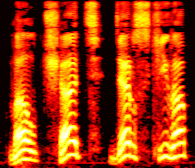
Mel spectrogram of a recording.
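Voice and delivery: high, slow commanding yell; a young prince screaming at a slave; furious shout. A narrator's reading. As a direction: bark the order from high up. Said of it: "закричал Эрнак".

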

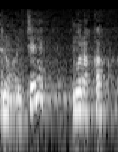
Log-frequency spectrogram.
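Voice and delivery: normal talking voice

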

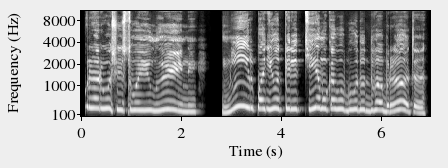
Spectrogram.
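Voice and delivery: mock sepulchral voice, slow; hammed-up spooky prophecy voice; oracle. A narrator's reading. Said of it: "дурашливо загробным голосом".

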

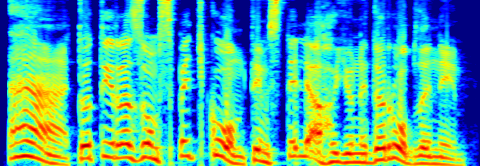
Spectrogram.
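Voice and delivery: high, scornful outburst; indignant maternal yell; mother shouting. A narrator's reading. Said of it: "кричала мати".

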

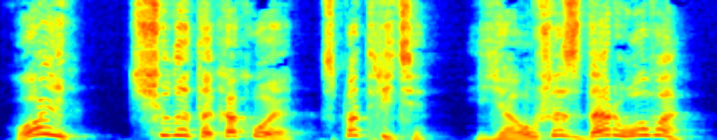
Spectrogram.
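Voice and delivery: put-on high squealing girl voice; giddy party girl. A narrator's reading. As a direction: squeal with sudden joy. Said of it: "Взвизгнула девчонка".

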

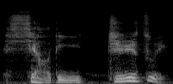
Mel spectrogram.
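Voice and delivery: soft, slow, cowed admission; timid. A narrator's reading. Bei Wang admits guilt to Dong Wang, timidly. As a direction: shrink into a near whisper, meekly. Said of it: "北王胆怯地说".

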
